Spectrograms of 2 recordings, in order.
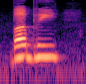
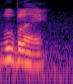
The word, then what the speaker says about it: Bublé: Is Michael Bublé? Bubbly? I think it's Bublé.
